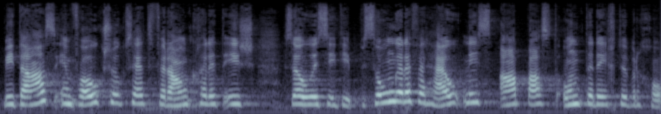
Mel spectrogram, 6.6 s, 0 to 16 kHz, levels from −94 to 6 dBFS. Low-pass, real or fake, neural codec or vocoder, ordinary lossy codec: 14.4 kHz; real; none; none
